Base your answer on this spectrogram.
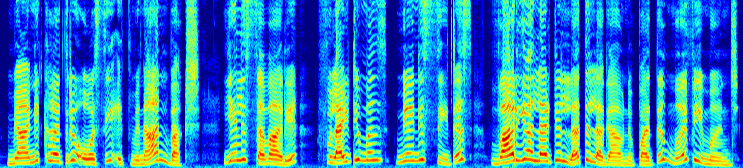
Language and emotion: Kashmiri, happy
